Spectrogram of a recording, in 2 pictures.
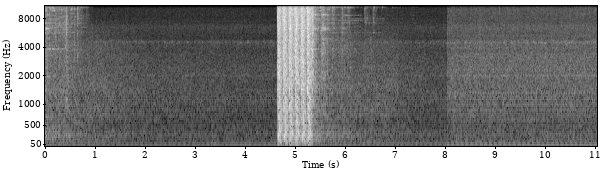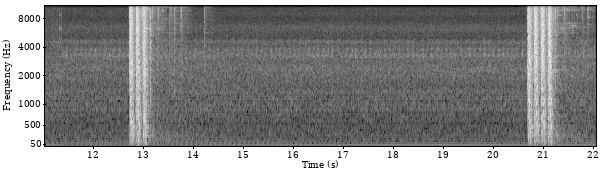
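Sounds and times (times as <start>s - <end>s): machine gun bursts: 4.7s - 5.7s, 12.8s - 13.5s, 20.7s - 21.7s.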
